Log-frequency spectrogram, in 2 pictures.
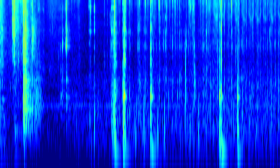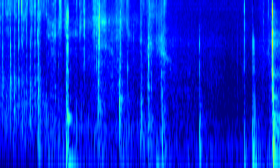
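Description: Hand screwdriver turning a small Phillips screw to fasten a steel belt clip to a cordless impact driver's plastic housing: irregular quiet clicks and scrapes of the bit, screw and clip, thinning out near the end.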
